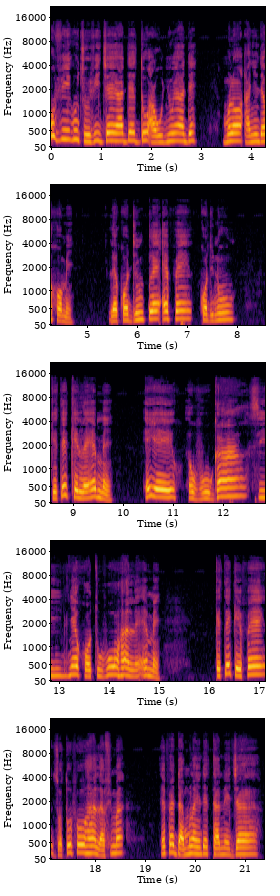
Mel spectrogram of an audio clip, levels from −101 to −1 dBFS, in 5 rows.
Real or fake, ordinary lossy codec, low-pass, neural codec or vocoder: real; MP3, 96 kbps; 14.4 kHz; none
